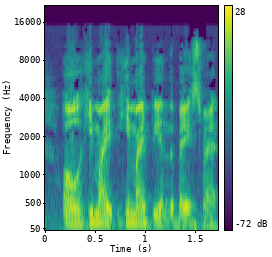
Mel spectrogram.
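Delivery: ordinary delivery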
